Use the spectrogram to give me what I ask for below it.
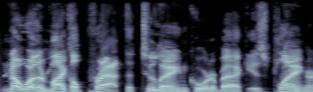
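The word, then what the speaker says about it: Tulane: Virg Virginia Tech wins two lane covers how's our pronunciation on two lane doing better Ross yeah yeah perfect good good I think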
